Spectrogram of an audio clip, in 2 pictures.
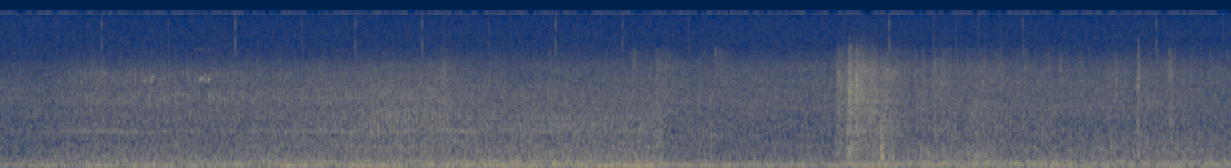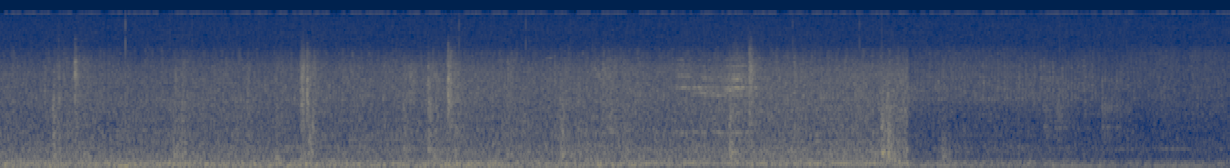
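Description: Steady engine drone and noisy airfield background of an airport apron, with a few sharp knocks along the way; the sound drops suddenly about sixteen seconds in.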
